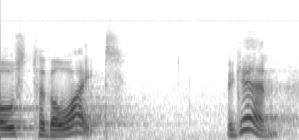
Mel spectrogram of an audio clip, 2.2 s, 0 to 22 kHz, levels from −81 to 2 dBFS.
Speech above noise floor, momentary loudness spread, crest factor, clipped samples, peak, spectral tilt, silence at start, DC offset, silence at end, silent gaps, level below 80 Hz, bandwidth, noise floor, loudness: 37 dB; 16 LU; 16 dB; under 0.1%; -8 dBFS; -7 dB/octave; 0 s; under 0.1%; 0.15 s; none; -68 dBFS; 12.5 kHz; -61 dBFS; -25 LUFS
